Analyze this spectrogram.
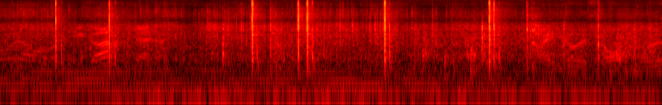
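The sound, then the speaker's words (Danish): A burst of sharp explosions from a factory fully on fire, filmed with a video camera from a resident's garden, eight or so sudden cracks and pops arriving irregularly, some in quick pairs, over a steady low rumbling hum with faint voices murmuring underneath. “Der er nu fuld ild i fabrikken. Flammerne tiltager, og eksplosionerne bliver hyppigere.”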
